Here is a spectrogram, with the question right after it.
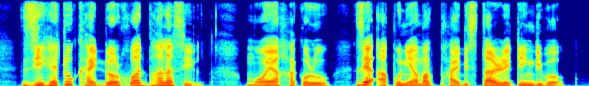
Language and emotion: Assamese, fearful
